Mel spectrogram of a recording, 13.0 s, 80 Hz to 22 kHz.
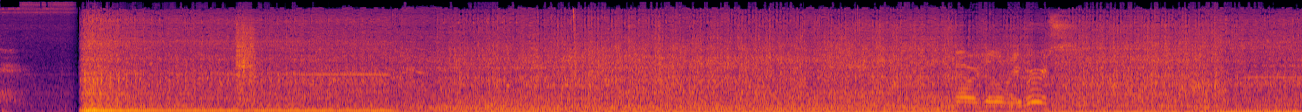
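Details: Case 580CK backhoe after engine swap: first fire-up, starts quickly and settles to a steady, even diesel idle with smooth low beat, no knocks or misses; engine healthy.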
